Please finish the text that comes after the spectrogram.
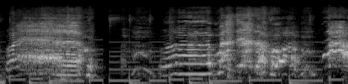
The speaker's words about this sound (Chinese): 但是最近啊，在江苏苏州有一个萌宝看到他妈妈要杀虾。妈妈，妈妈不能杀他，太残忍了！连忙阻止啊，但是弱小无助又可怜的他无力对抗妈妈要杀虾的决心，最后虾还是死了，孩子哭得撕心裂肺。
